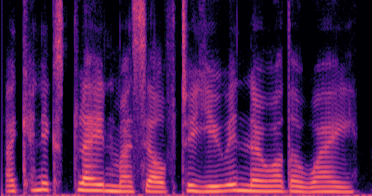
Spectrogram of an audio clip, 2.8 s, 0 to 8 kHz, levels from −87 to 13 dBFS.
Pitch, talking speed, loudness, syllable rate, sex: 215 Hz, 215 wpm, -15 LUFS, 4.9 syllables/s, female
